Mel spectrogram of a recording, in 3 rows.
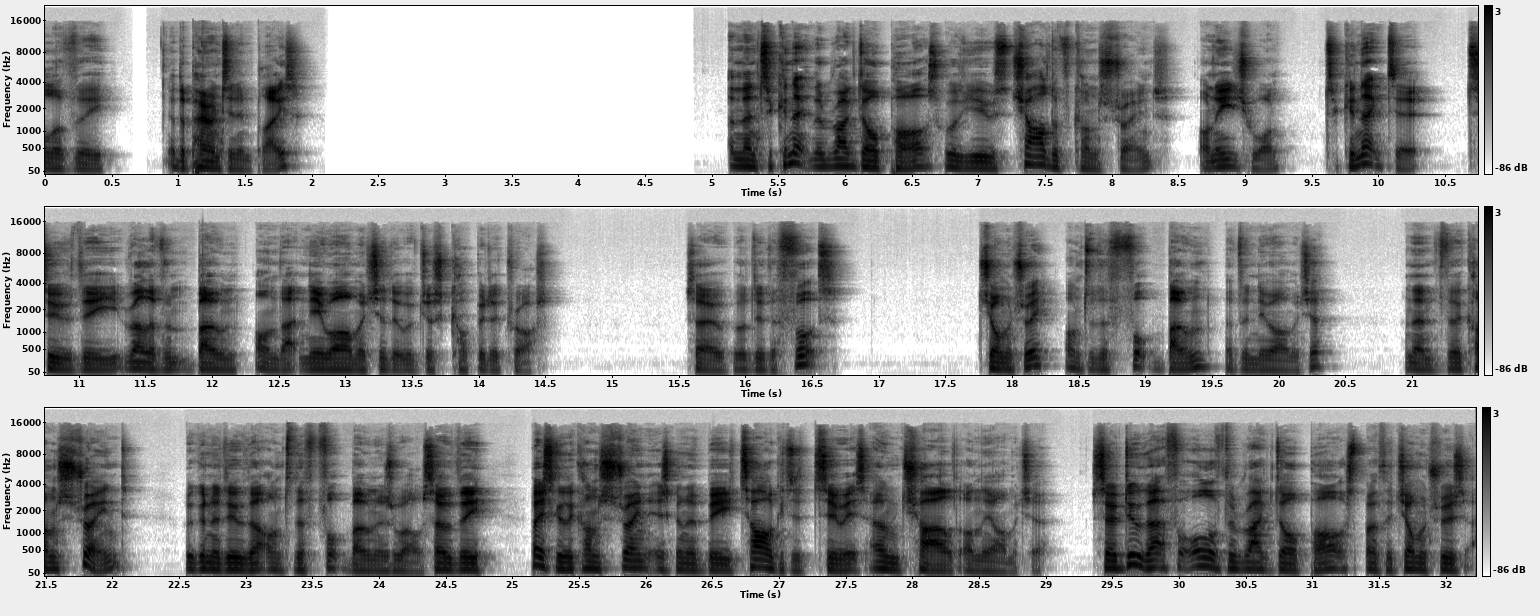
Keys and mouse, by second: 2.7 m, 4.0 click, 8.7 click, 9.2 click, 9.5 click, 10.2-11.3 drag, 13.2 Escape, 13.6-15.7 drag, 16.4-17.6 drag, 23.0 click, 24.3-26.2 drag, 26.6 click, 27.7 click, 28.9 click, 29.2 click, 29.6 click, 31.0 click, 31.3 click, 31.7 click, 31.8 z, 31.8 click.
